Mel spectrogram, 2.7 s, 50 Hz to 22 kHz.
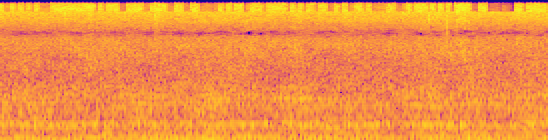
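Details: Honey bees in a hive box they moved into on April 29, 2022, heard during a hive inspection: a steady, dense low hum of many bees droning without pause throughout.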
